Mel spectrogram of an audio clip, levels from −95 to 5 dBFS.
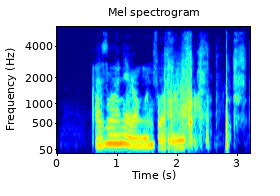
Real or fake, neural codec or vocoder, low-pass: fake; codec, 16 kHz, 4 kbps, FreqCodec, smaller model; 5.4 kHz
